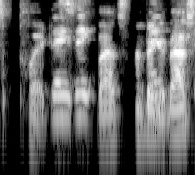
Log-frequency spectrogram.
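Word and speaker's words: Plagueis: No, Who has ever said plagius. plagius? It's plagues.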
